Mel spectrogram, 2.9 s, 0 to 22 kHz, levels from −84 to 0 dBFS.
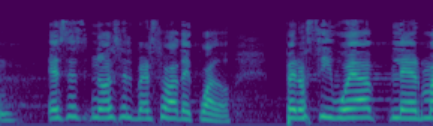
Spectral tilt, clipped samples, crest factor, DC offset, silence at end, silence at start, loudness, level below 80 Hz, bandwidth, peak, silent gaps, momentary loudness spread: -3 dB/octave; under 0.1%; 16 dB; under 0.1%; 0 s; 0 s; -35 LUFS; -70 dBFS; 11.5 kHz; -18 dBFS; none; 7 LU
